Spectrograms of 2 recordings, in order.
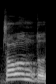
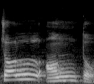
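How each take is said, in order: First: Said in the usual way. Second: "চলন্ত" slowly, drawn out in separate beats; split into syllables. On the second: Shown as a demonstration. Teacher showing the steps in a word, split into syllables. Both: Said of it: "দেখেন দুইটা স্টেপে বা তিনটা".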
